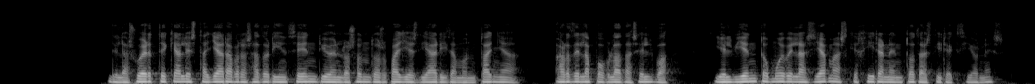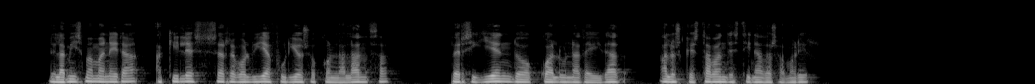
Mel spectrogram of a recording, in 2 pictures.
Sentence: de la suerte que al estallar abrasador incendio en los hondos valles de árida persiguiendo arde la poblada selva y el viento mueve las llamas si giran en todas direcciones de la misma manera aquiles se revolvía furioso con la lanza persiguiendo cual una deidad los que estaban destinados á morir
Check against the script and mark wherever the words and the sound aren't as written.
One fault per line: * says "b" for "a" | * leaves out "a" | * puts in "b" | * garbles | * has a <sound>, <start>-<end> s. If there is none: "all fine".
* says "montaña" for "persiguiendo"
* says "que" for "si"
* puts in "á"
